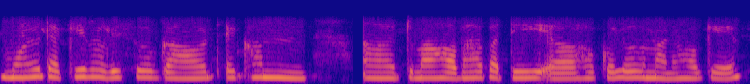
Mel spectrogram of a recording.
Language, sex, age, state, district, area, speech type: Assamese, female, 18-30, Assam, Dibrugarh, rural, conversation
